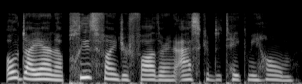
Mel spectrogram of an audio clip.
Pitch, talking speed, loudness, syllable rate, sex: 220 Hz, 260 wpm, -18 LUFS, 5.6 syllables/s, female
